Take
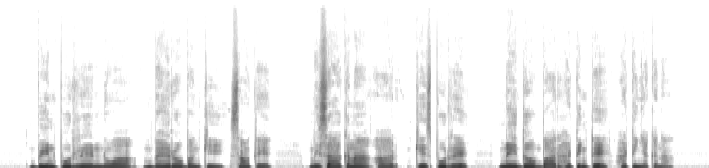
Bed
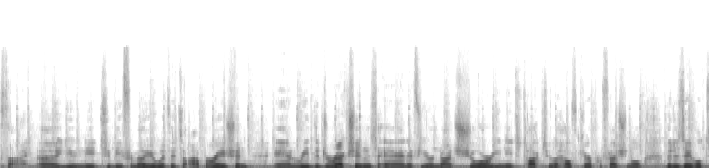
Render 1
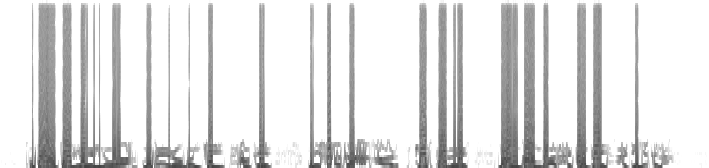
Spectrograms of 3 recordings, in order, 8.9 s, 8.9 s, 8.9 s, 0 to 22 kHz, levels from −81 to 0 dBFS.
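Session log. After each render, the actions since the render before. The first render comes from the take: sine-wave speech; wrapped overs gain 19.5 dB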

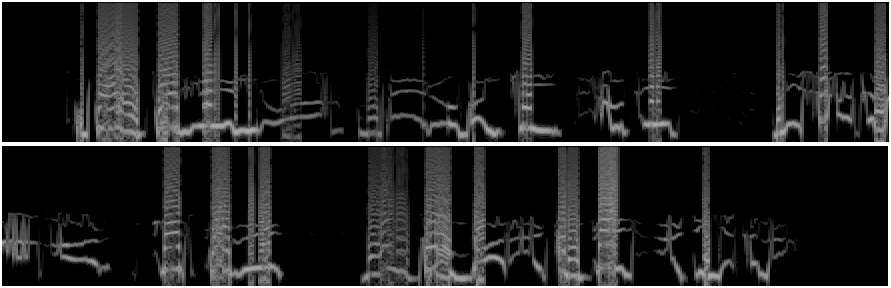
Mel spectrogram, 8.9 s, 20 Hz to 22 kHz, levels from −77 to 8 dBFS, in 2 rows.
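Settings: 1.28–2.24 compressor 3:1, threshold -41 dBFS; 5.76–6.52 fade out, to -14.5 dB; 7.36–7.93 high shelf 2500 Hz +8.5 dB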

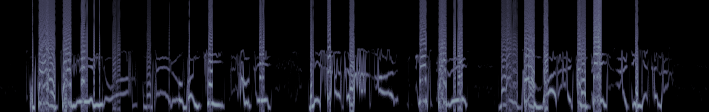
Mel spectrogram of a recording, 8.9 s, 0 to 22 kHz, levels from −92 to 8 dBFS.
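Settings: gain -8.5 dB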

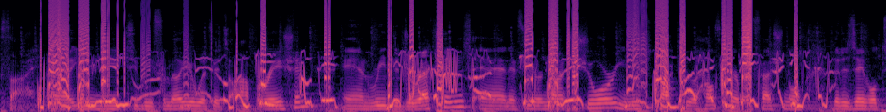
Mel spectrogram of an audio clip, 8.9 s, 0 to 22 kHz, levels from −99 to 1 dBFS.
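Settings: add bed -17.5 dB

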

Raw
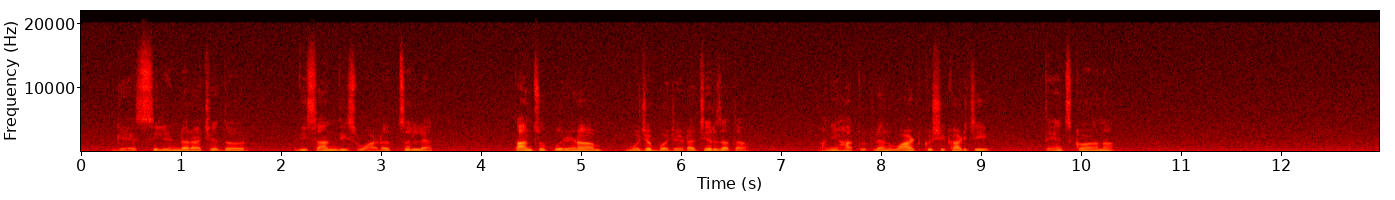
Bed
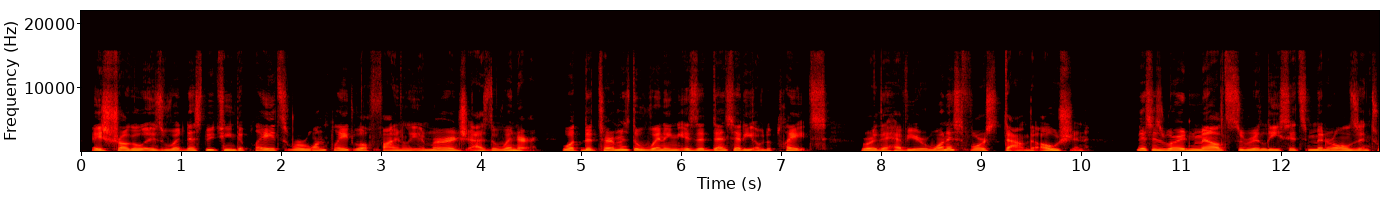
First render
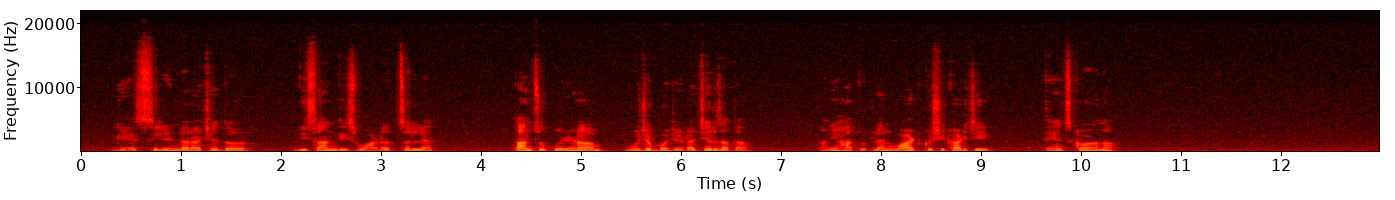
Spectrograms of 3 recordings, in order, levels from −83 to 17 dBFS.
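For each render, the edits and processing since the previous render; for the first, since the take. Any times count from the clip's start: noise print and reduce 8 dB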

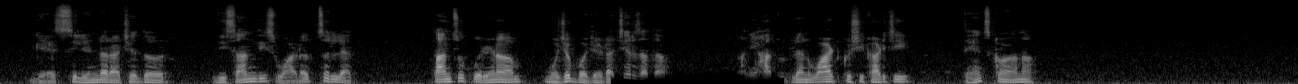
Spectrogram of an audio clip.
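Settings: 6.1–7.85 HPF 620 Hz 24 dB/oct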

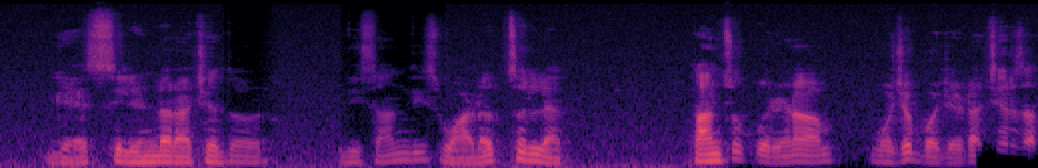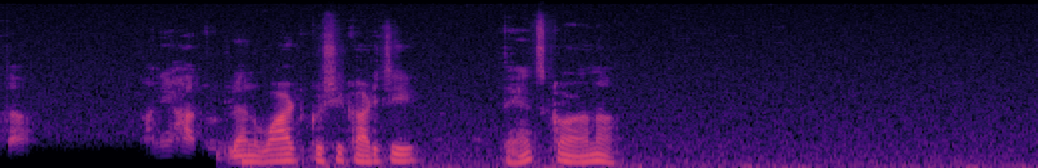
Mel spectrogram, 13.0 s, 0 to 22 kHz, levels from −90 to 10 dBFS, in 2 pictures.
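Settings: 1.4–2.79 compressor 2:1, threshold -48 dBFS; 4.56–6.44 HPF 580 Hz 6 dB/oct; 7.59–8.01 resonant low shelf 140 Hz -13 dB, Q 1.5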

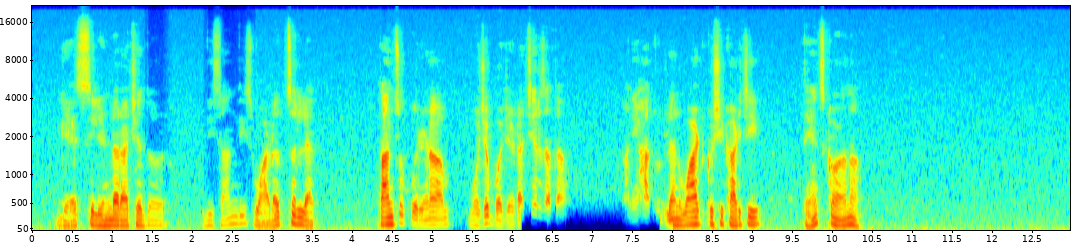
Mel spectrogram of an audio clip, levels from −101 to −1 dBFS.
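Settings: gain +12 dB; limiter -1 dBFS, peak gain reduction 2.5 dB

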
